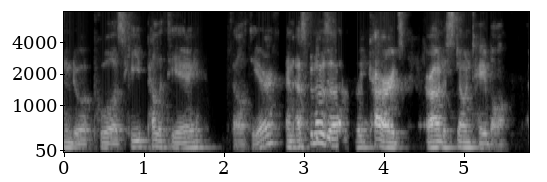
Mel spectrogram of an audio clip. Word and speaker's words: Pelletier: I'm saying Pelletier because I'm from New Hampshire, and that's how we pronounce the French Canadian.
